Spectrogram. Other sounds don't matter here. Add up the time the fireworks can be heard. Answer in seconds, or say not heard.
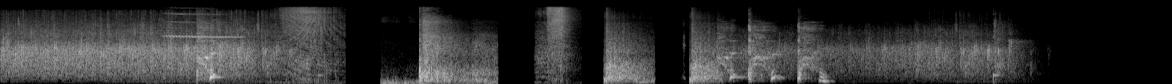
6 s.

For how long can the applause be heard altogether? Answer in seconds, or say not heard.
6 s.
